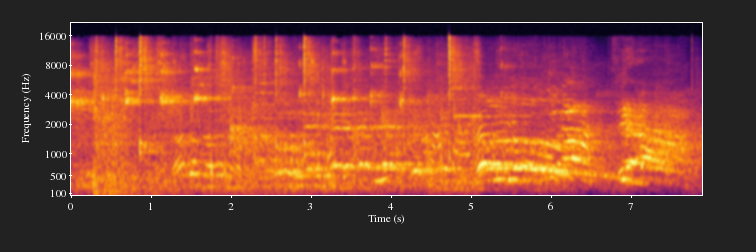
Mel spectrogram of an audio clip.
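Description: Fencers' feet stamp and shuffle on the floor.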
